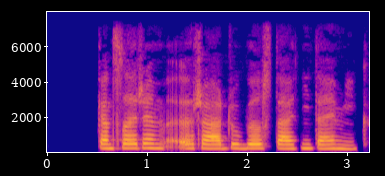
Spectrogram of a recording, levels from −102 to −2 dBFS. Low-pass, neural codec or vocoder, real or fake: 7.2 kHz; none; real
